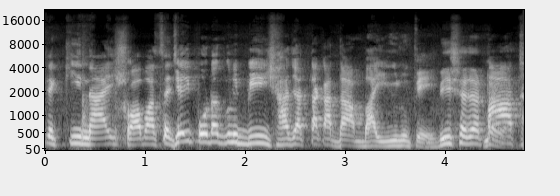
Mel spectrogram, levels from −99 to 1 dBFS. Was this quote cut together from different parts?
yes; 1 cut; at 1.3 s

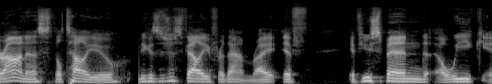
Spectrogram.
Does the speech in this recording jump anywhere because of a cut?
yes; 1 cut; at 1.4 s

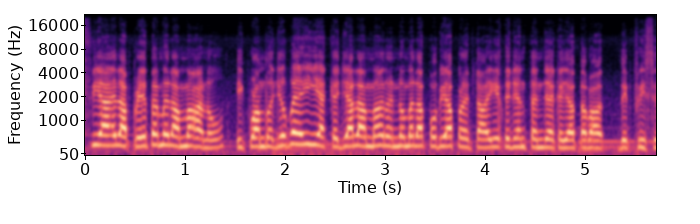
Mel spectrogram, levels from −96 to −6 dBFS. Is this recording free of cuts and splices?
yes; 0 cuts

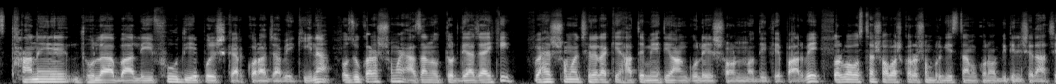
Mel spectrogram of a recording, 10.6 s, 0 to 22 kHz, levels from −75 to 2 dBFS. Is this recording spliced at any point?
yes; 3 cuts; at 3.4 s, 5.3 s, 8.3 s

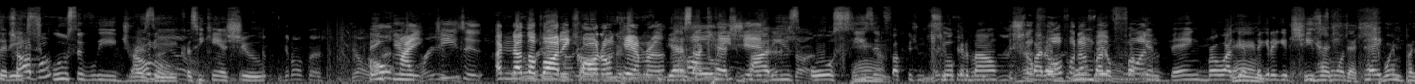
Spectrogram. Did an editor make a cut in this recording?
no; 0 cuts

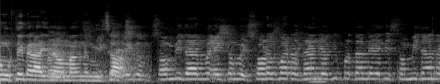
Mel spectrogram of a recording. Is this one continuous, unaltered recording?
no; 1 cut; at 1.5 s

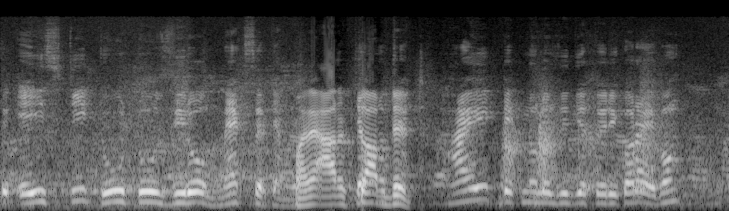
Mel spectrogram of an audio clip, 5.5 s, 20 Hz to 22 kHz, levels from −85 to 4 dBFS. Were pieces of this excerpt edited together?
no; 0 cuts

